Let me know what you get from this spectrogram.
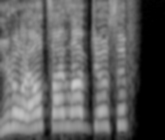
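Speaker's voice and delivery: high, sarcastic, sugary tone. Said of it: "That's sarcasm".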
